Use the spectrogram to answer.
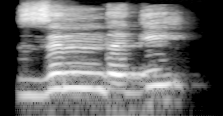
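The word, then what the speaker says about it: ज़िंदगी: जिंदगी, अगर मैं इसका उच्चारण करूं तो क्या बनेगा? जिंदगी। लेकिन एक्चुअल में आप उर्दू फारसी में देखेंगे तो इसका उच्चारण क्या है? सही उच्चारण जिंदगी, जिंदगी।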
